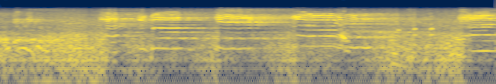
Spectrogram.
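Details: A parrot at Jurong Bird Park, Singapore, sings Happy Birthday in a nasal, voice-like tone, holding and sliding between notes for five seconds over a steady background hum.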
